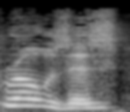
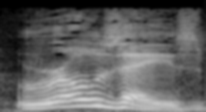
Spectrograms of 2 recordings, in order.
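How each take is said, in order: First: It sounds like the flower name, roses. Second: It sounds like the wine name, rosés. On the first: It refers to the flowers. The speaker calls it wrong. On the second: It refers to the pink wines. The speaker calls it right.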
